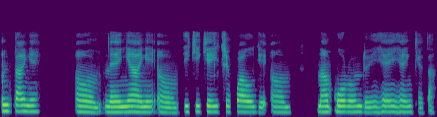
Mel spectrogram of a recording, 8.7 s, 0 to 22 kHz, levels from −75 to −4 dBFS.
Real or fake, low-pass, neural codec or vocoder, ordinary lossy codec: real; 7.2 kHz; none; none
